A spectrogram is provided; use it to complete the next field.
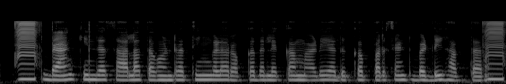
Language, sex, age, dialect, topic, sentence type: Kannada, female, 25-30, Central, banking, statement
